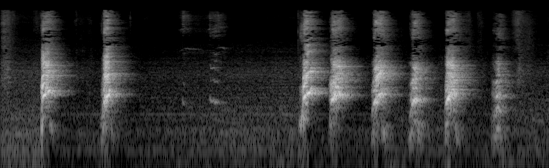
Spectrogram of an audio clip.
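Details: Dachshund barking because someone has arrived at the door, an alert to a visitor: two sharp barks, a pause, then a quick run of six loud barks about half a second apart, each harsh and mid-pitched, in a quiet indoor space.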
